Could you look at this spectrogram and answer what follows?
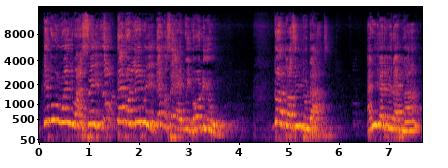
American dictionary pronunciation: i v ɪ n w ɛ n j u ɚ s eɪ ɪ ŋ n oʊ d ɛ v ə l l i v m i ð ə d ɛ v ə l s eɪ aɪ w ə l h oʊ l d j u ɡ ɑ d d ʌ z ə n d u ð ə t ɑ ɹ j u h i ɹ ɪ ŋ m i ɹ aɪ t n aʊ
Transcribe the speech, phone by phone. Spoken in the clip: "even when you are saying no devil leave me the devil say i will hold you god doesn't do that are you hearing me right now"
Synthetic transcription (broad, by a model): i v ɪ n w ɛ n j u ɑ s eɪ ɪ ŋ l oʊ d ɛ w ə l l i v m i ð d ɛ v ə s eɪ aɪ w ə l h oʊ l d j u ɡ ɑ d d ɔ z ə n d u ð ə t ɑ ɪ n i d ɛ l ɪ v m i ɹ aɪ t n aʊ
